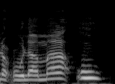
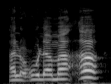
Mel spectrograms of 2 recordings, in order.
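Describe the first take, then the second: First: The word ends with a 'u' vowel. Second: The word ends with an 'a' vowel. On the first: The scholars are the ones who fear. The speaker calls it right. "Ulama ou, c'est le sujet" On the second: The scholars become the ones who are feared. The speaker calls it wrong. "c'est une énorme faute"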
